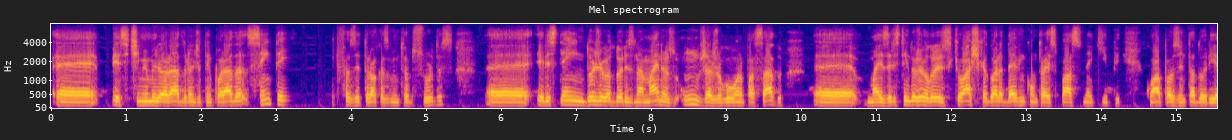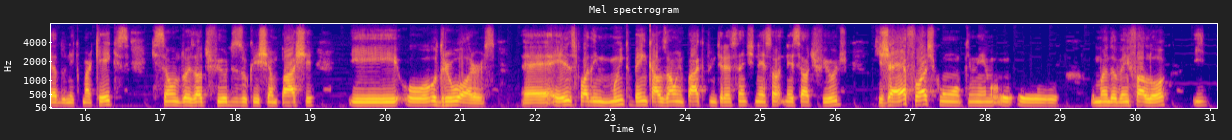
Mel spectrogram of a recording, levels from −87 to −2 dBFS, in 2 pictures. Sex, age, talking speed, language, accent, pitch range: male, 20-39, 165 wpm, English, Brazilian, 120-140 Hz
